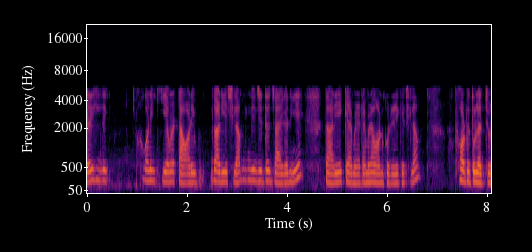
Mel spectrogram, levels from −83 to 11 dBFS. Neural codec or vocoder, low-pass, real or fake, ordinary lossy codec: vocoder, 22.05 kHz, 80 mel bands, HiFi-GAN; 5.4 kHz; fake; none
